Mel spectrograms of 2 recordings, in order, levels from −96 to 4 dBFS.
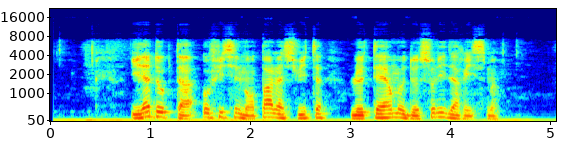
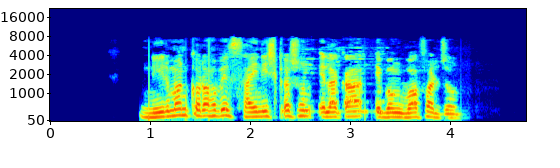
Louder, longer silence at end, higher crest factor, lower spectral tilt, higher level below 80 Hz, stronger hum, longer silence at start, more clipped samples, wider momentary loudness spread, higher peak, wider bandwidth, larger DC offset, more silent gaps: about the same, -17 LUFS vs -17 LUFS; second, 0 s vs 0.65 s; about the same, 16 dB vs 16 dB; about the same, -4.5 dB/octave vs -5.5 dB/octave; first, -34 dBFS vs -52 dBFS; neither; second, 0.05 s vs 0.9 s; neither; first, 16 LU vs 5 LU; about the same, -2 dBFS vs -2 dBFS; about the same, 7.8 kHz vs 8 kHz; neither; neither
